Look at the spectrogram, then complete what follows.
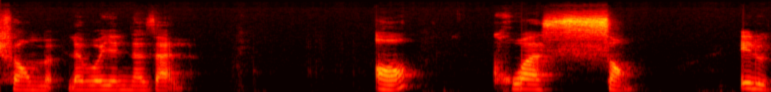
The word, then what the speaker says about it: croissant: Alors là, j'entends de tout. J'entends "croissante", "croissant", "croissante", "croissant", "croisant", "croisant". Et en effet, ce mot a plusieurs difficultés. La première, c'est le son qui est composé du "C" et du "R". Donc là, il faut travailler la façon de prononcer le "r". Ça, c'est encore une autre difficulté. Le "R" qui se passe ici : "croi", "croissant". C'est pas "kwa", votre gorge doit vibrer.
